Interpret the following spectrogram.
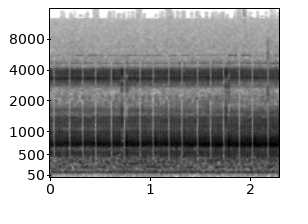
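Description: Electrical noise from a speaker driven by a DFPlayer Mini MP3 module between playbacks: a steady high-pitched whine and hum with a fast, even ticking. This is the kind of noise a DFPlayer setup is troubleshot for.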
